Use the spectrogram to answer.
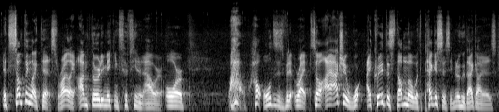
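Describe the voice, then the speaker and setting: A fairly high-pitched young man with big swings in pitch talks fairly quickly while livestreaming thumbnail creation. He rambles casually, thinking aloud as he works, in slangy, foul-mouthed language.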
